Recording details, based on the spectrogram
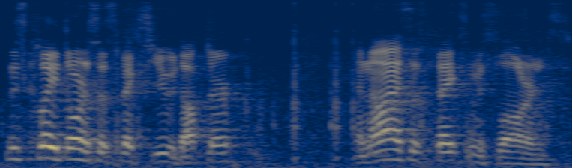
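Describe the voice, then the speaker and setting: A man's voice: on the high side, lively intonation, moderate pace, fairly bright tone, a little hiss or hum. A young man acting a wry, suspicious adventurer with a sardonic, questioning manner in a student stage play. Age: young adult.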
